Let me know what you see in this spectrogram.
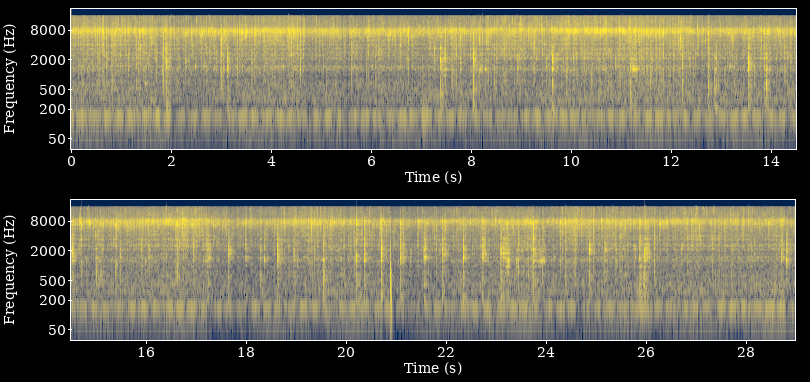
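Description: Green bell pepper strips sizzling in hot oil in a pan, with a steady high hiss, while a metal spoon stirs them, clicking and scraping against the pan.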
